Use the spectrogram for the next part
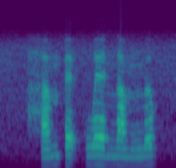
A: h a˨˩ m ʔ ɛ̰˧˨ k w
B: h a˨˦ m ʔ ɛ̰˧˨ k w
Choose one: B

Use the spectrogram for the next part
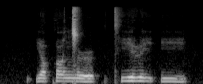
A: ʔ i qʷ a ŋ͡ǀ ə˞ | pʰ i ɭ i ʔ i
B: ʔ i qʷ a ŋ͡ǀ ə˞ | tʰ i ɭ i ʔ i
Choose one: B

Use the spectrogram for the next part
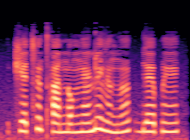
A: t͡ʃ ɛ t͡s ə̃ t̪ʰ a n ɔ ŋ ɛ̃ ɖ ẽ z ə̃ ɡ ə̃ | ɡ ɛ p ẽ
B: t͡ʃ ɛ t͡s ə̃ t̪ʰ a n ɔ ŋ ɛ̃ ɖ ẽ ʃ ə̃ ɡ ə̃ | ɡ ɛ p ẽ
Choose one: A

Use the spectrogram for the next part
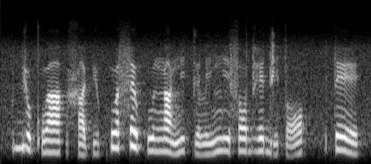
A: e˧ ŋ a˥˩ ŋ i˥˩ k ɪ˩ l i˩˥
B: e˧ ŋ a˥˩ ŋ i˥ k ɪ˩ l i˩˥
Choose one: A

